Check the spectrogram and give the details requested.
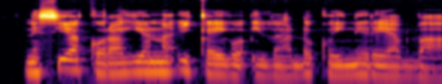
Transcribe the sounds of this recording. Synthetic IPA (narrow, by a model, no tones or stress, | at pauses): nesiakoɾaɣiɔnaʔikaiɣɔʔiðaːdokoineɾɛaba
